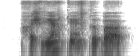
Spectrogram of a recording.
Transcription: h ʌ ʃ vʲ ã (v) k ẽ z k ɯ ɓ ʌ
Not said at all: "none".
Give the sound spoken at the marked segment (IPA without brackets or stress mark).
v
